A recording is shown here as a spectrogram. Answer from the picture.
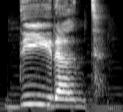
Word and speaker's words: didn't: quer chamar atenção pra pronúncia de didn't vocês podem ouvir dessa forma mais did com o t mais né mais claro mas falando rápido principalmente no inglês americano eles vão falar I didn't didn't I didn't I didn't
